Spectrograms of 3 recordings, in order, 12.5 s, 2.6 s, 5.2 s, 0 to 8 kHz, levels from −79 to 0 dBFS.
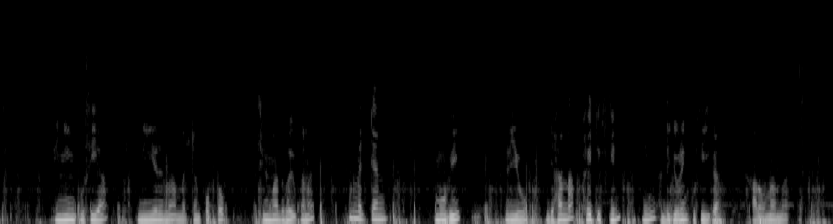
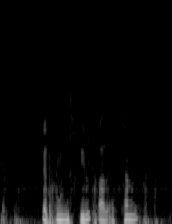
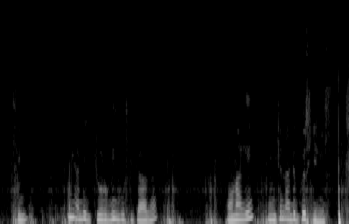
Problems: constant background noise, background conversations at intervals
